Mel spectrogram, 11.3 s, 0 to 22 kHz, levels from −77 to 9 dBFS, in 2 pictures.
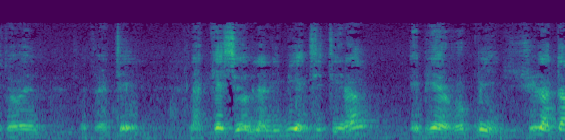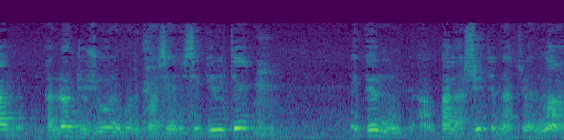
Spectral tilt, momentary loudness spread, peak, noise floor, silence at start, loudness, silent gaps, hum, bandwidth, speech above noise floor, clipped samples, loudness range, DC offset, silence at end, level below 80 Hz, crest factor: -3.5 dB/octave; 16 LU; 0 dBFS; -40 dBFS; 0 s; -19 LUFS; none; none; 11.5 kHz; 21 dB; under 0.1%; 4 LU; under 0.1%; 0 s; -48 dBFS; 20 dB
